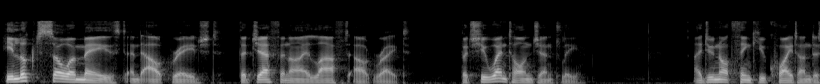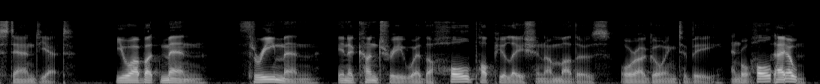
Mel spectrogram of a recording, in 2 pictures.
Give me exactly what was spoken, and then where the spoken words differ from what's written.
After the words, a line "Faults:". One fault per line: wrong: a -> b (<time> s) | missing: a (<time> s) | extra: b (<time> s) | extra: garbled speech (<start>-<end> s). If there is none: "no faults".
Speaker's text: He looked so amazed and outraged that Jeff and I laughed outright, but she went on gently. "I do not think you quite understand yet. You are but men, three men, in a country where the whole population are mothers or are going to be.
He looked so amazed and outraged that Jeff and I laughed outright, but she went on gently. "I do not think you quite understand yet. You are but men, three men, in a country where the whole population are mothers or are going to be. [garbled]
Faults:
extra: garbled speech (15.5-16.3 s)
